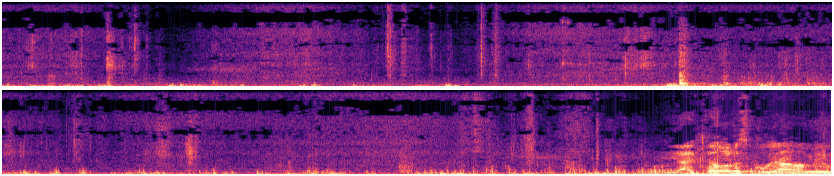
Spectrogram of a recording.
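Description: A broom brushes across wet concrete with a soft scraping swish.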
